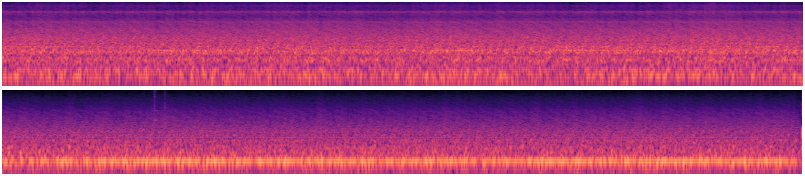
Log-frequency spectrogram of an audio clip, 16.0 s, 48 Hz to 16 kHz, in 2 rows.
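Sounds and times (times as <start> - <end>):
factory machinery hissing: 0.0 - 8.0
steady high whine: 0.0 - 16.0.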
